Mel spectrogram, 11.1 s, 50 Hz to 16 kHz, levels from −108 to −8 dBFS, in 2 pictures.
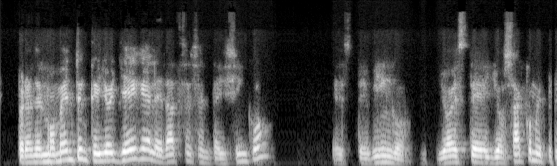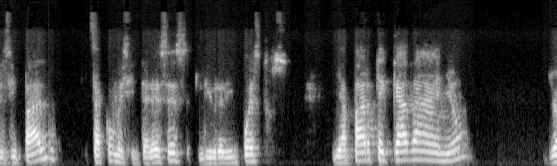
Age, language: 40-59, Spanish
